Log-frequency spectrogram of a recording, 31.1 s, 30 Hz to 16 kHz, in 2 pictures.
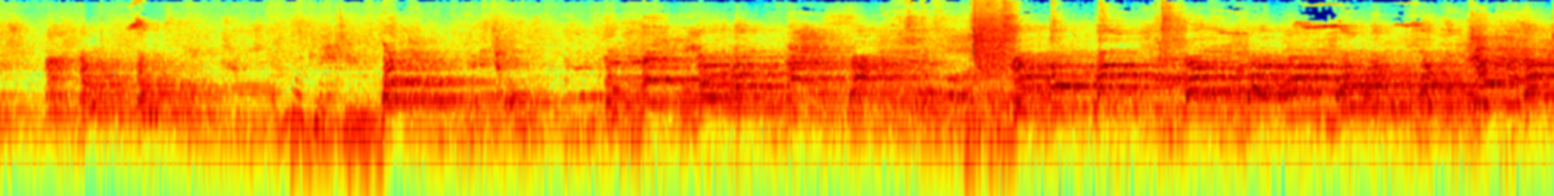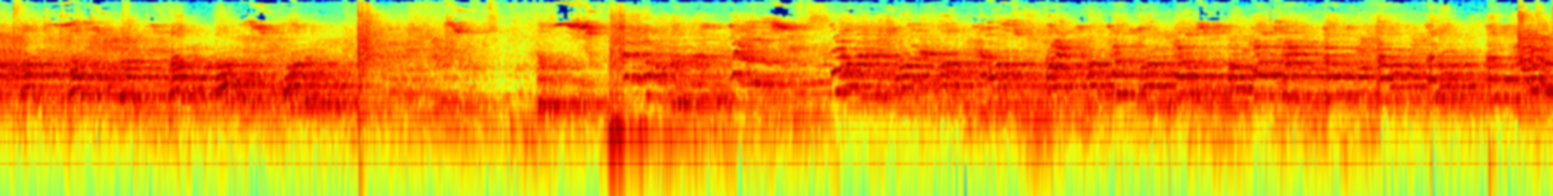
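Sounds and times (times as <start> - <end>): dog barking in high yips: 10.1 - 18.8, 20.9 - 31.0.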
